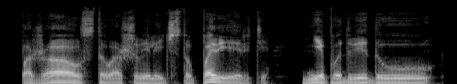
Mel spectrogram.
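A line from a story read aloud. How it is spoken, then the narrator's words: Deep bass bear voice. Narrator (Russian): пробасил медведь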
